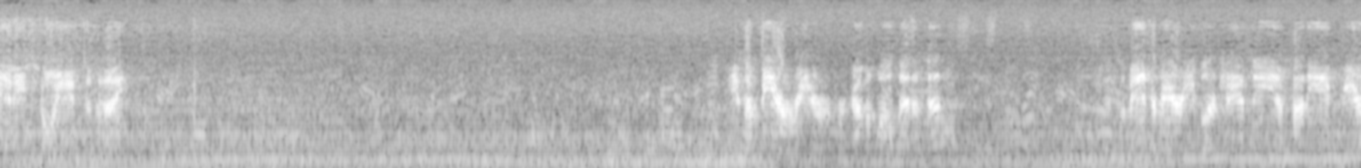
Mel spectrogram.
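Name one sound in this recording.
A race car engine drones steadily as the car circles the track.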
